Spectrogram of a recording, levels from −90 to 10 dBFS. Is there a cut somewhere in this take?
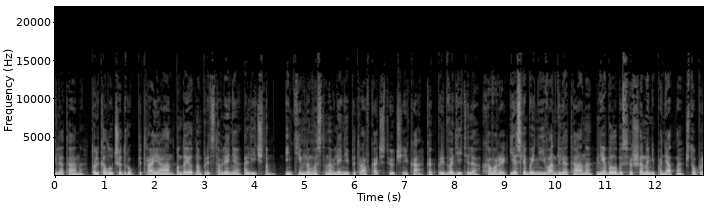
no; 0 cuts

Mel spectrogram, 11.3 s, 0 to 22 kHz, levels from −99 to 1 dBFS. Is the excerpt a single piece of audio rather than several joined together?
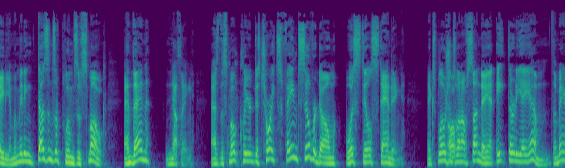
yes; 0 cuts

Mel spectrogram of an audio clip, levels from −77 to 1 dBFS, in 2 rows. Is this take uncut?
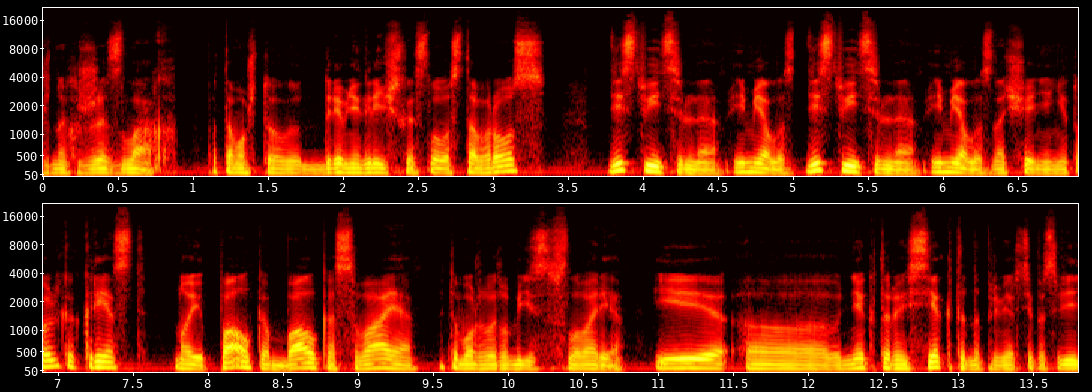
no; 6 cuts; at 1.0 s, 5.0 s, 7.7 s, 9.5 s, 9.9 s, 10.8 s

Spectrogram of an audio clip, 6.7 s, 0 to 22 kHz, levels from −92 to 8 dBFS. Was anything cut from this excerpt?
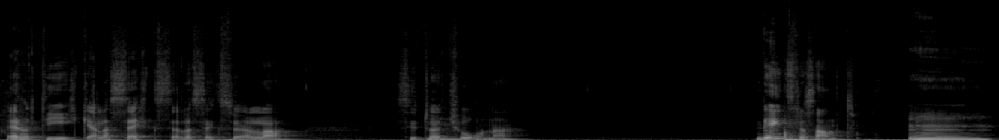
no; 0 cuts

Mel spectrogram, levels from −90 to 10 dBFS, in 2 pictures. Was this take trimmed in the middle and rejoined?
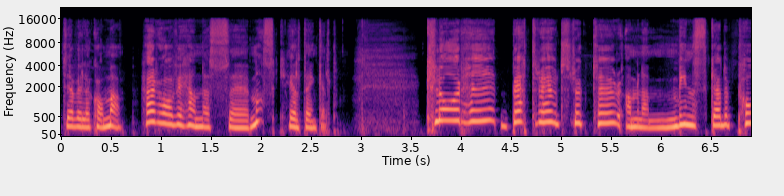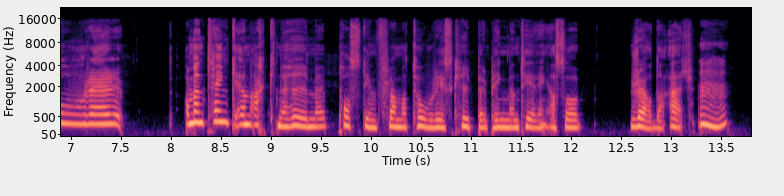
no; 0 cuts

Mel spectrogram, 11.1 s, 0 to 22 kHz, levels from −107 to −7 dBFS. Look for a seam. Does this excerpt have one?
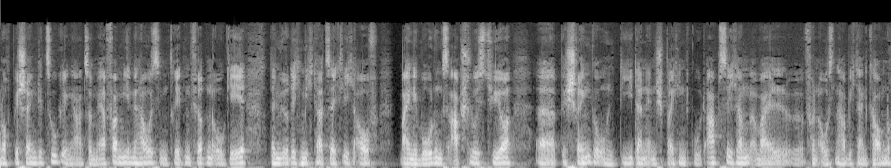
no; 0 cuts

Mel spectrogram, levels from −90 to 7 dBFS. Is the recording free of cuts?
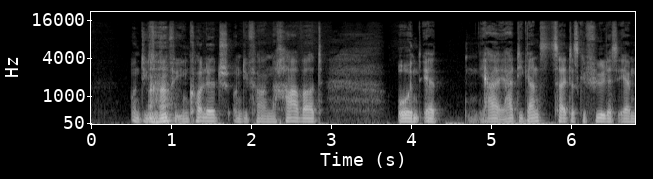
yes; 0 cuts

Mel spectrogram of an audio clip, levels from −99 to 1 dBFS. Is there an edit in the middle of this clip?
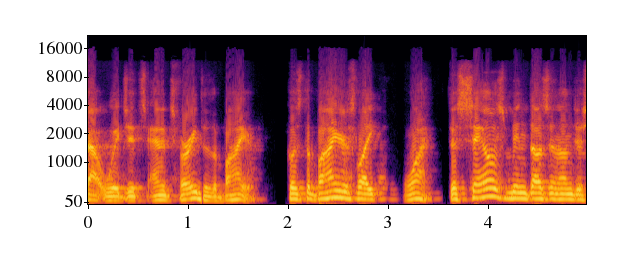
yes; 4 cuts; at 1.1 s, 1.9 s, 3.1 s, 3.5 s

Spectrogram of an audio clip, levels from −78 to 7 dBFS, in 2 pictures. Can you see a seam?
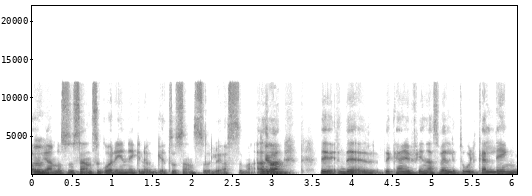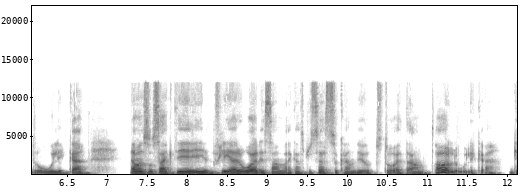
no; 0 cuts

